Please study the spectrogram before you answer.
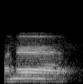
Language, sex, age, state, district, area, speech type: Bodo, male, 45-60, Assam, Chirang, urban, conversation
